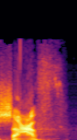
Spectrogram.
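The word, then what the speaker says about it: شغف: Jadi ketika cinta menusuk sampai jantungnya itu namanya syaghaf. Ada yang mengatakan bahwa ada yang membacanya dengan sya'af, bukan syaghaf, sya'af.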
